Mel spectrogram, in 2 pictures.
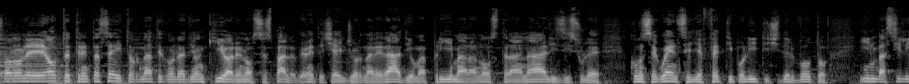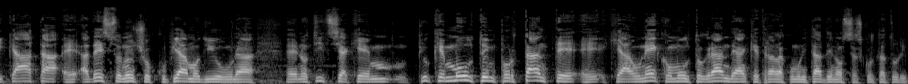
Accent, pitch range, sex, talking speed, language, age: native, 105-130 Hz, male, 190 wpm, Italian, 50-69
